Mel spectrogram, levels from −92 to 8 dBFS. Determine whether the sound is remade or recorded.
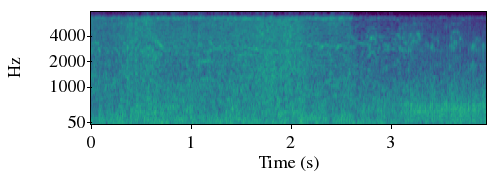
remade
